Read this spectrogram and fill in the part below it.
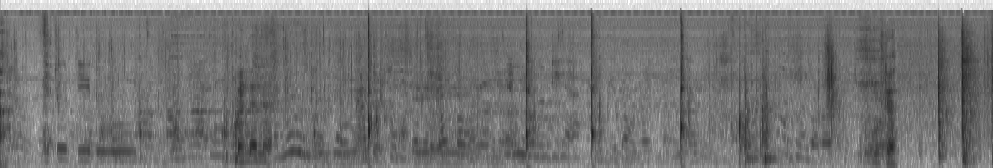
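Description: A machete chops into a coconut with sharp knocks.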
